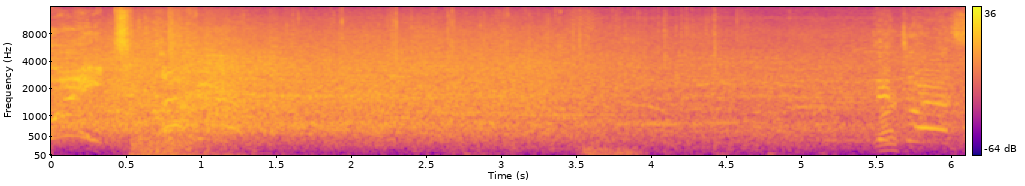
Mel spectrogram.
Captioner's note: crowd roars; body thuds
